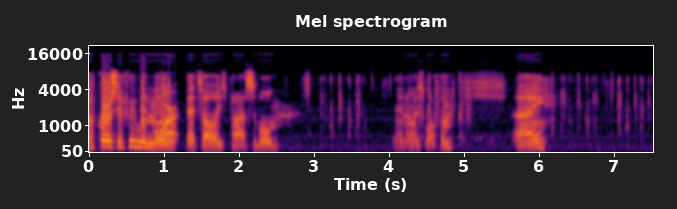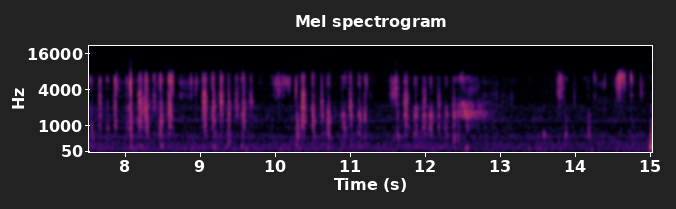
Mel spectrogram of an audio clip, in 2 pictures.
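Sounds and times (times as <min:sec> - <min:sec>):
coin scratching a lottery ticket: 0:03.0 - 0:05.4, 0:06.1 - 0:12.5.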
